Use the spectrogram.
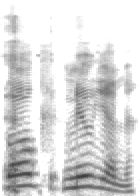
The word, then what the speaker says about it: Nguyen: Loke Nguyen. Yes. That's And Yes. right. And you don't pronounce the G.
